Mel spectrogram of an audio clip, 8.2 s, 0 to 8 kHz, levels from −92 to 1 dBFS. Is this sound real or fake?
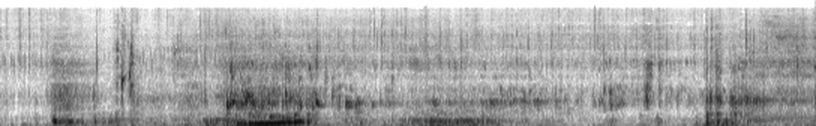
real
